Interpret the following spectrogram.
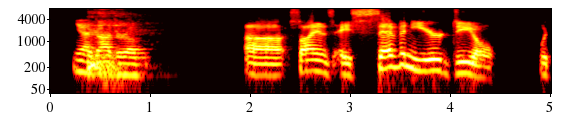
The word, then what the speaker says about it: Gaudreau: I gotta make sure I pronounce his last name correctly. Johnny Gaudreau. Yeah, Gaudreau.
